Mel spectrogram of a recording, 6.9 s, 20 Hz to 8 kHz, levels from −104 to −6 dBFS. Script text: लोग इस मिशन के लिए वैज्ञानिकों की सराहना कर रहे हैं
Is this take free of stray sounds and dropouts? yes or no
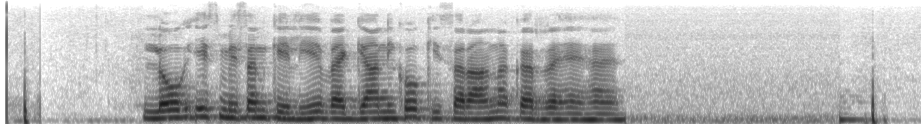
yes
